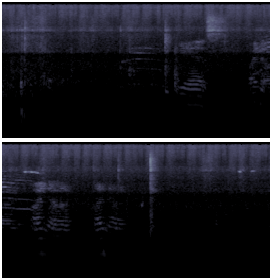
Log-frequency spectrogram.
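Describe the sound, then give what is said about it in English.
A cat meows at a door, desperate to be let out, giving several faint, plaintive meows spaced across a quiet background. “I'm just going to let my cat out because he's going crazy at the door.”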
